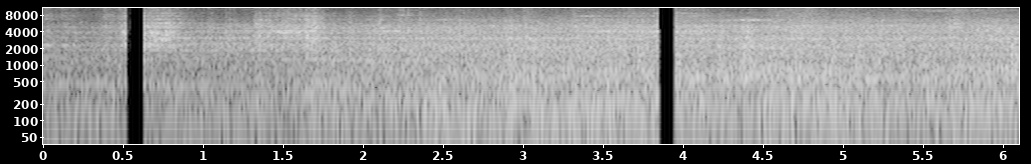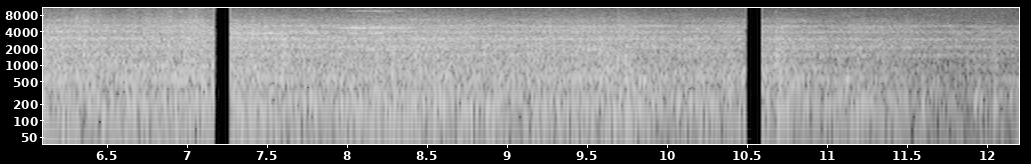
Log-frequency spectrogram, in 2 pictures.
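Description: KiwiRail train passing close by, a steady rolling rumble of wheels on the rails that builds up, holds for several seconds and fades near the end. The recording cuts out briefly four times.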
